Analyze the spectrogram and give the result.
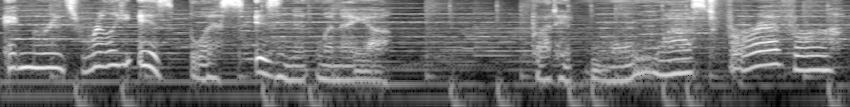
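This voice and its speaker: An actress voicing a sly, menacing woman who taunts slowly and mockingly, with a gravelly edge. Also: fairly high pitch, sing-song, heavily acted. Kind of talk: video game voice acting. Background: game music.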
